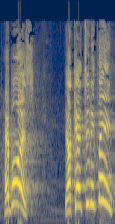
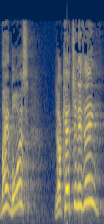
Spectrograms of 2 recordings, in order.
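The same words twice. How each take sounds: First: High, loud call from the shore; teasing call. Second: Put-on high, loud friendly call to the boys; buddy calling out. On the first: Retold or imitated. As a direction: holler to the boys in the boat, ribbing them. Jesus calling from the seashore. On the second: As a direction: call out to your fishing buddies, teasing. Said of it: "a relational term like".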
